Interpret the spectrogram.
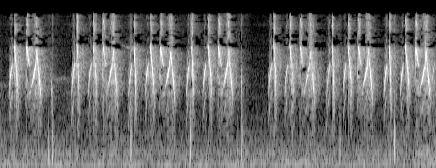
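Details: Mountain tailorbird, song used to lure birds for trapping: rapid shrill chirp clusters with a short pause near the middle, then resuming at the same brisk pace, faint clicks underneath.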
